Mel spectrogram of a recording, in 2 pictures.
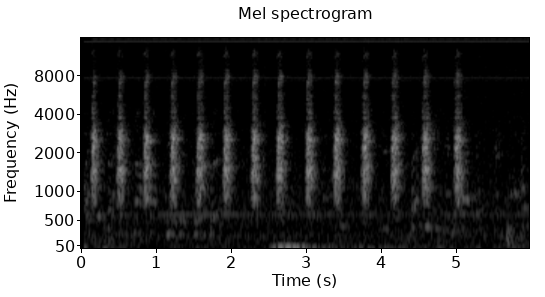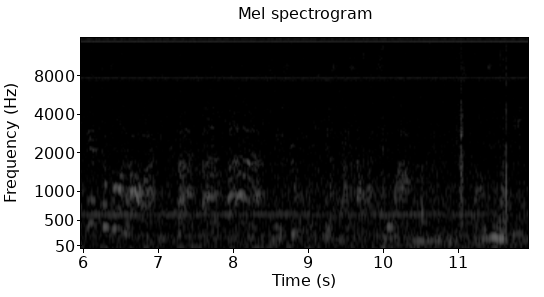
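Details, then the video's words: A pet male green tree frog (Hyla cinerea) calling: about thirteen loud, nasal, honking croaks at an even pace of roughly two per second, then stopping after five seconds, leaving faint room noise and soft rustling. "Hyla cinerea croaking"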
